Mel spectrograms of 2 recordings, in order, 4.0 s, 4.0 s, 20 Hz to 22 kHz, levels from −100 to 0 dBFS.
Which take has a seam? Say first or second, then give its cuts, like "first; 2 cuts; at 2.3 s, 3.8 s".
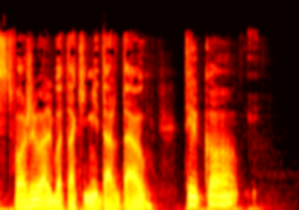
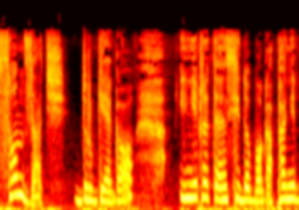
second; 1 cut; at 2.6 s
